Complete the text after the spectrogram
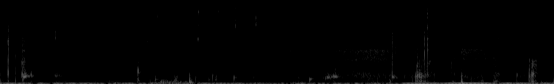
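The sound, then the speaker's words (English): Someone sips a drink, with a series of quiet wet mouth clicks, slurps and swallowing sounds spread over several seconds, no talking. “I'm going to take a sip.”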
